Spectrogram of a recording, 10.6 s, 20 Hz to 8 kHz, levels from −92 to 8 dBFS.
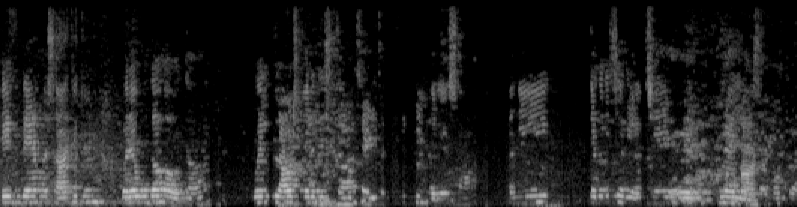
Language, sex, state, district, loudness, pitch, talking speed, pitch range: Konkani, female, Goa, North and South Goa, -26 LUFS, 220 Hz, 85 wpm, 200-230 Hz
